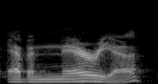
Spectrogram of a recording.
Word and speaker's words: Evanelia: And like a lot of Tahitian words, it's spelled one way and pronounced another way. And it's really Evanaria because they don't have an L in their language.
